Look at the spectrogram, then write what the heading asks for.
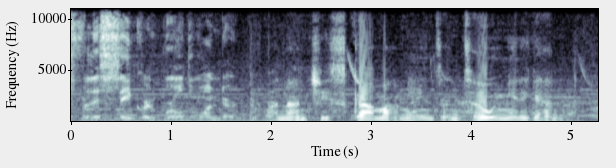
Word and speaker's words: Tupananchis Kama: Tupananchis Kama means until we meet again.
